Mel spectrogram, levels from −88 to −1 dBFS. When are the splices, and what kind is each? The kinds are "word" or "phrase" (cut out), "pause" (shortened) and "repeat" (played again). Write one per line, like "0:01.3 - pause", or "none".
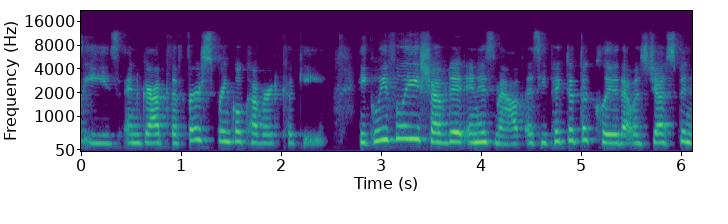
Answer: none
